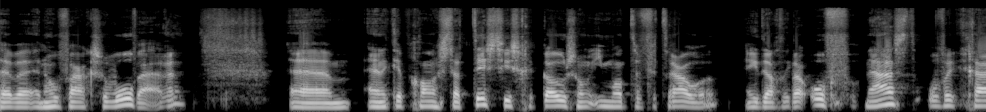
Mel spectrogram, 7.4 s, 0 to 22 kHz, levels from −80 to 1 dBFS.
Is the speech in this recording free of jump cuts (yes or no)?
no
